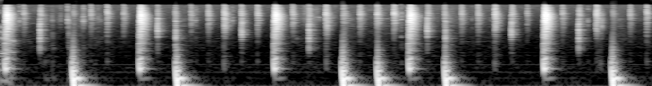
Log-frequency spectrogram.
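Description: Hip-hop drum loop of kick, snare and hi-hats playing back in a steady pattern, run hard through a drum bus compressor, with one clip pitched up in Ableton's Beats warp mode.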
